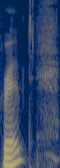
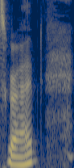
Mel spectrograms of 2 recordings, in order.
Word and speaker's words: Scribd: This is a short form book now out on Scribd. If you didn't know, it's pronounced Scribd and not Scribed.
